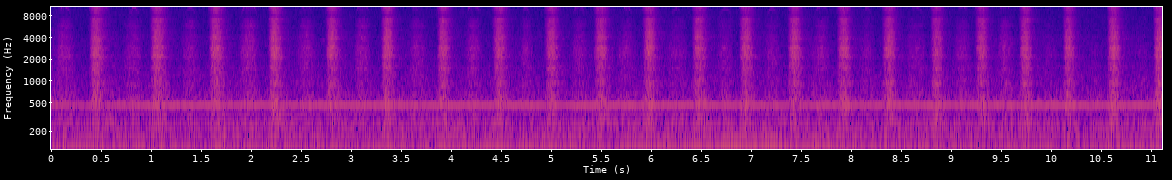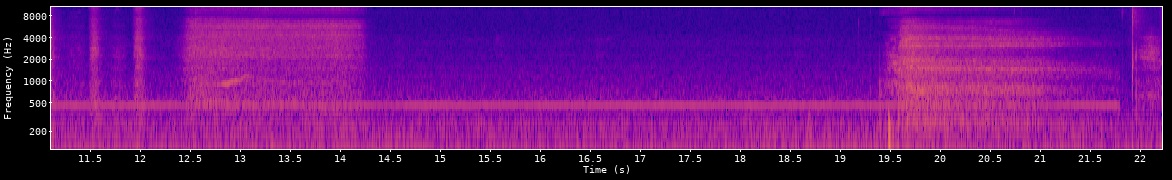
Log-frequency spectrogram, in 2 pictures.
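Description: Rhythmic forceful breaths of a rapid breathing exercise, about twenty sharp even pulses in quick succession, followed by a long drawn inhale, a pause of quiet, and a final long exhale, all close and alone with no talking.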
